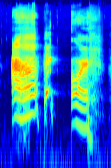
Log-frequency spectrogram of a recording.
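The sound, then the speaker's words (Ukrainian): A voice imitates hiccups with two drawn-out, wavering voiced cries and a short burst between them. “Ой, що це? Ой. На тебе напала гикавка.”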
